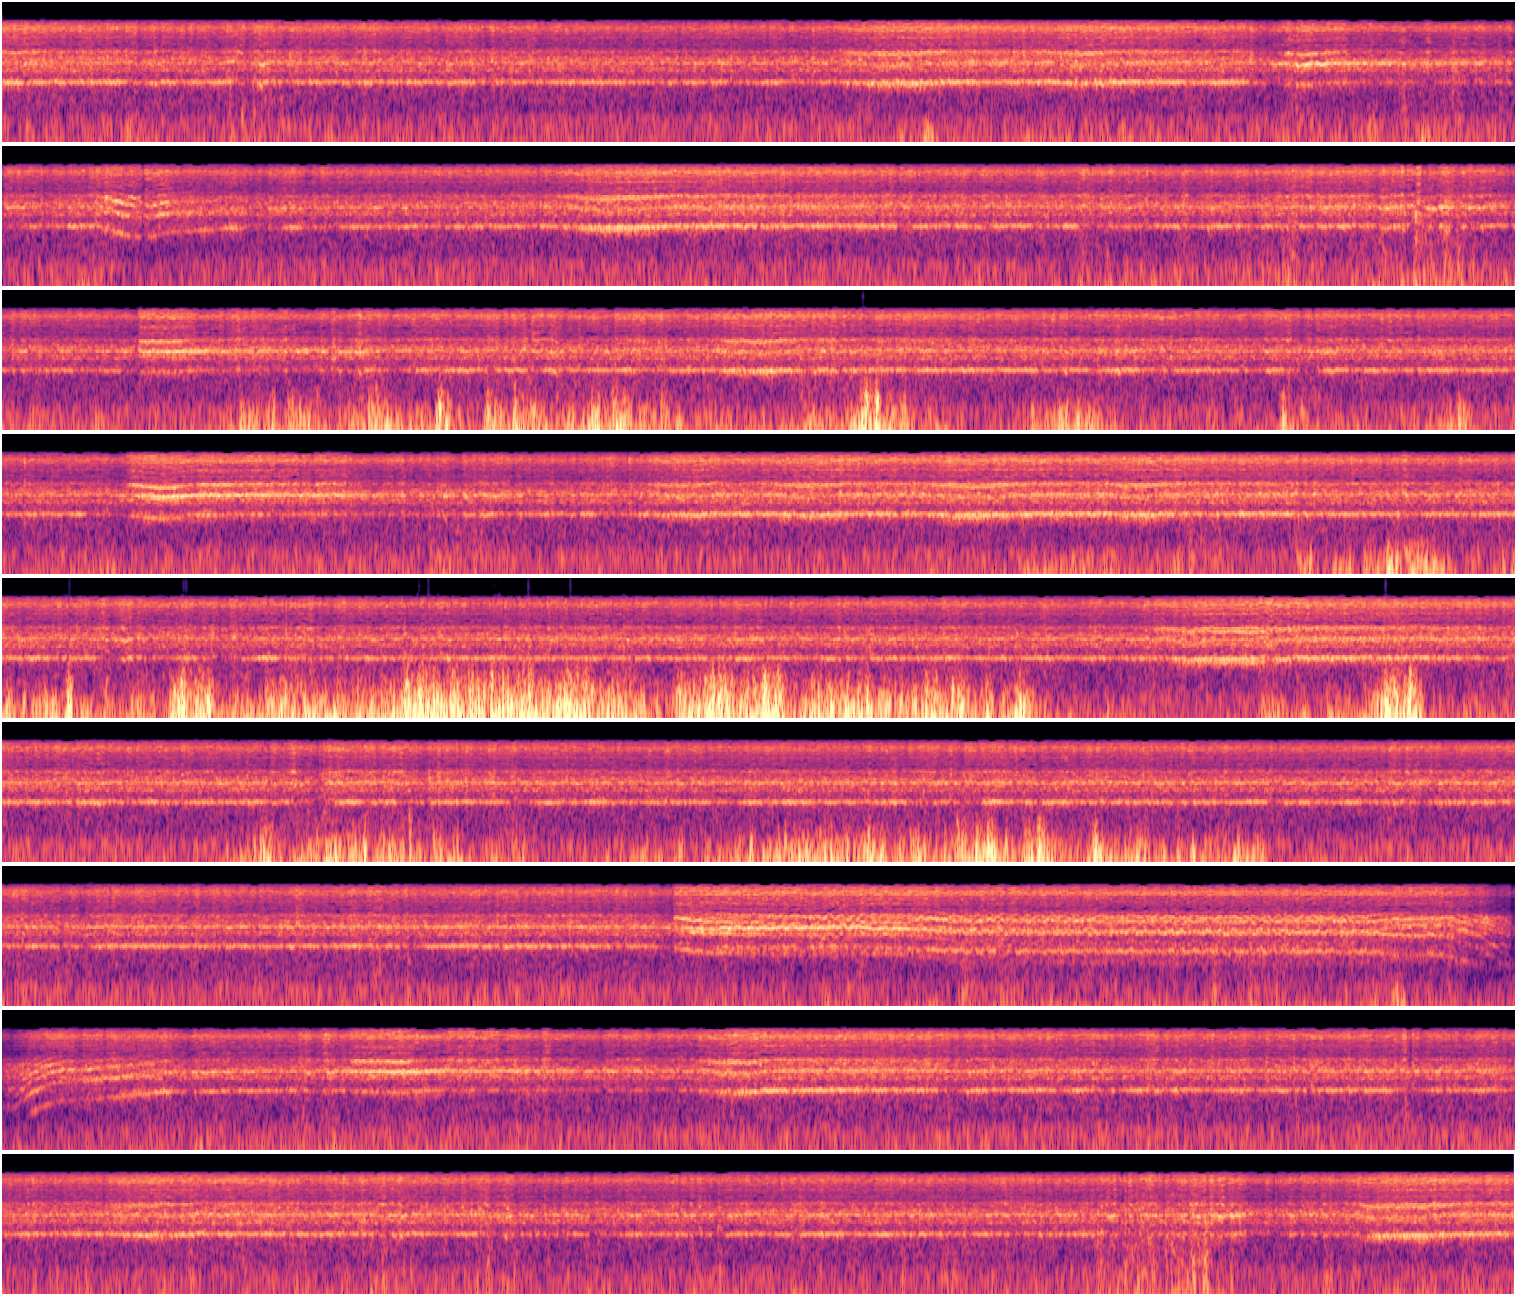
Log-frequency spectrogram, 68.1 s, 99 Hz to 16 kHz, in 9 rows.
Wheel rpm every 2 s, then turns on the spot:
230, 230, 230, 230, 220, 230, 230, 230, 230, 230, 230, 230, 230, 230, 230, 230, 230, 230, 230, 230, 230, 230, 240, 230, 220, 170, 120, 220, 230, 240, 230, 230, 230, 230.
none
